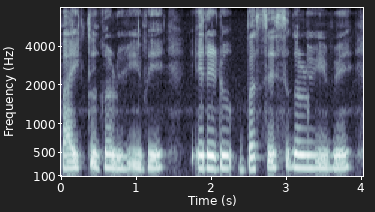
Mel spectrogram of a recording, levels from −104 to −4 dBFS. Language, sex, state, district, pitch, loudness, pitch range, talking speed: Kannada, female, Karnataka, Bidar, 225 Hz, -16 LUFS, 210-230 Hz, 75 wpm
